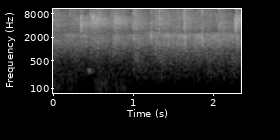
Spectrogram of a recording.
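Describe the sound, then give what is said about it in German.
Audience applause at a festival, cheering the news of free drinks included with the ticket. Moderately loud clapping continues throughout, with a few sharper individual claps poking out of the steady patter. “Für die freien Getränke gibt's Applaus. So will ich das sehen.”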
